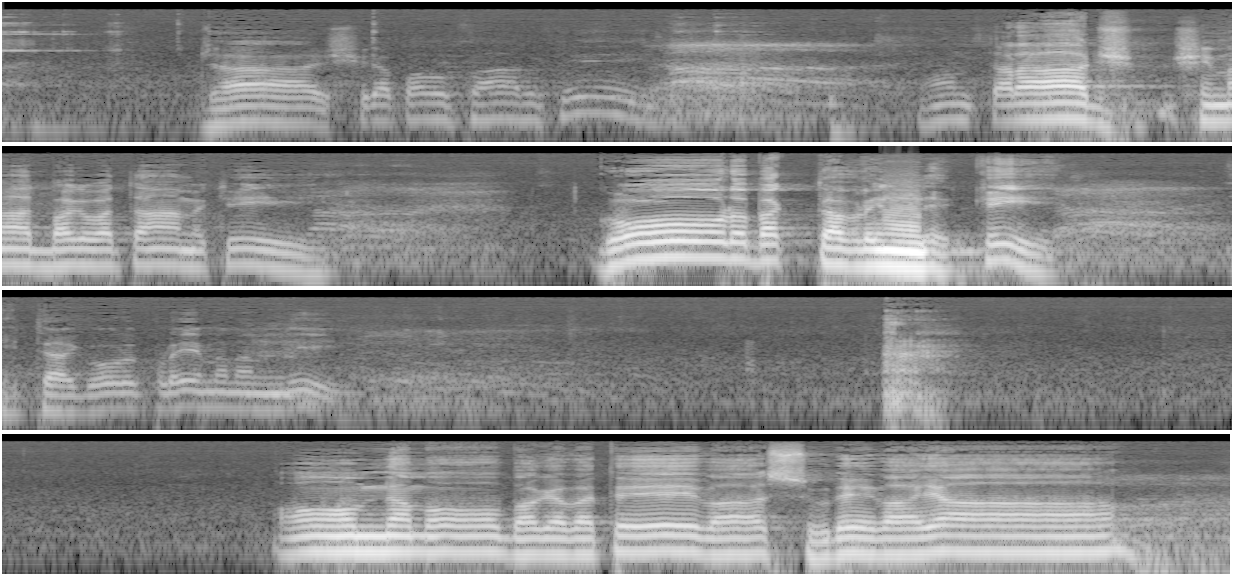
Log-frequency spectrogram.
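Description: A man sings slowly and calmly into a microphone, with pauses.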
